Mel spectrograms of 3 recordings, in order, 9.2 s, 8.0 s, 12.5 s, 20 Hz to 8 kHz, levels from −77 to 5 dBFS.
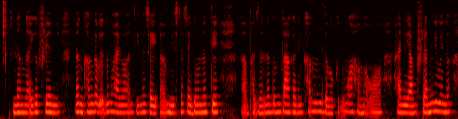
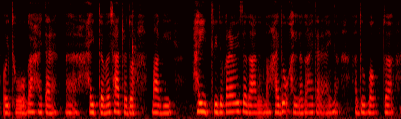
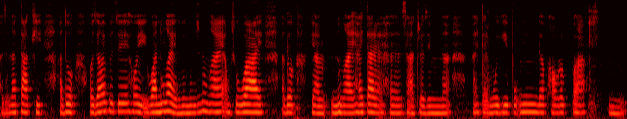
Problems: none marked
